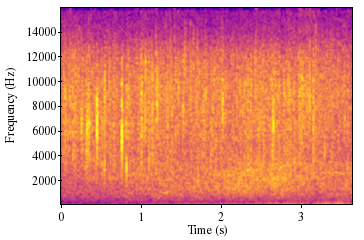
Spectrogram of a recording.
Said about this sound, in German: Schon am Morgen werden wir von grossen Tropfen geweckt, die durchs Zeltdach kommen. Es wird Herbst auch in Mexiko, es ist der Anfang der Regenzeit.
